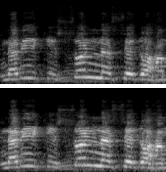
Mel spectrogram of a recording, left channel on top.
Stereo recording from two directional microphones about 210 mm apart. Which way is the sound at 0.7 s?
5° right (ahead or behind).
